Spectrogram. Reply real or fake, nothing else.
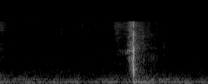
real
